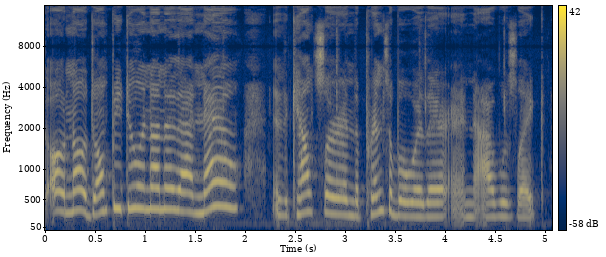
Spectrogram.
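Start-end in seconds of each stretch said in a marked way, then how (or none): 0.0-2.0 sassy scolding. Retold or imitated.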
